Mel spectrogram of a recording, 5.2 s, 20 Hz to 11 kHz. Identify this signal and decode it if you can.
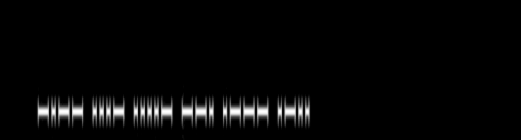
Morse code, heard as a keyed tone, about 34 wpm, 700 Hz. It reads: YV4GJL
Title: DXCC-100 Call Signs - 6 Characters - Repeated 2x - 35wpm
